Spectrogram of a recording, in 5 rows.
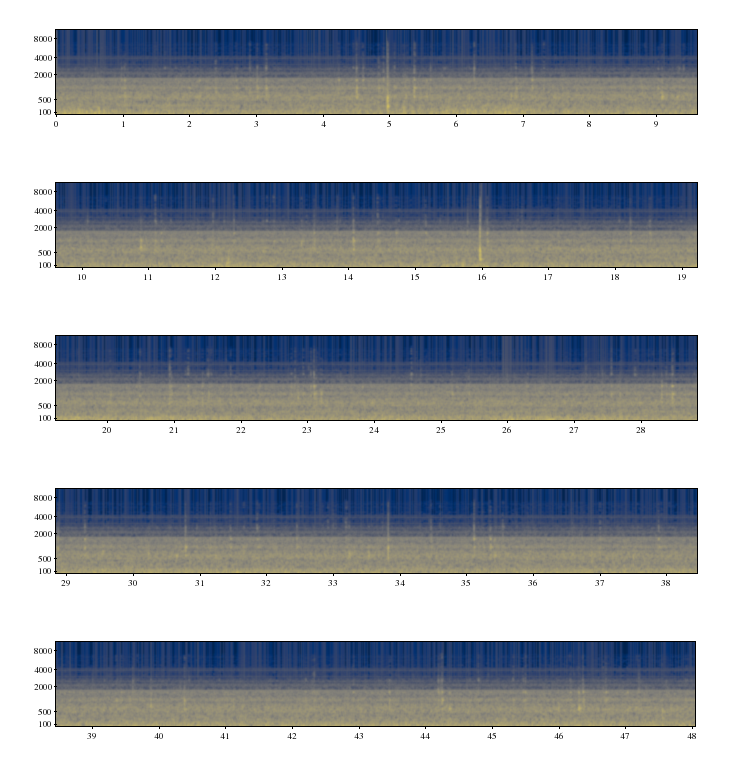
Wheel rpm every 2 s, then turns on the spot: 0, 0, 0, 0, 0, 0, 0, 0, 0, 0, 0, 0, 0, 0, 0, 0, 0, 0, 0, 0, 0, 0, 0, 0.
none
